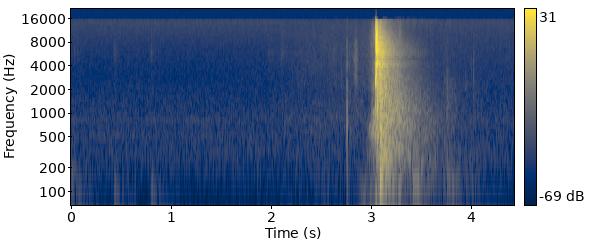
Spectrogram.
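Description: A golf driver striking a ball off a tee indoors: one sharp, loud crack about three seconds in that rings out briefly in the room. The ball was caught low on the clubface.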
